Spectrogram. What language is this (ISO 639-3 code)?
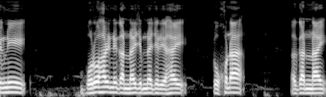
brx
